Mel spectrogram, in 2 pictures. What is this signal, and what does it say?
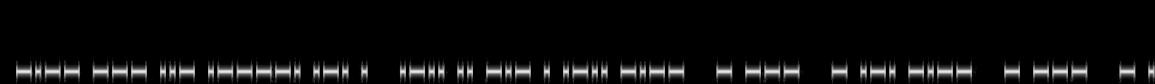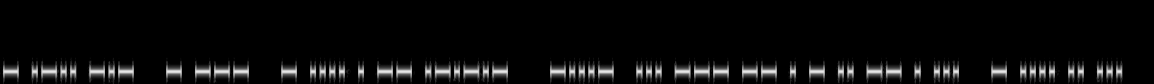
Morse code, heard as a keyed tone, about 25 wpm, 600 Hz. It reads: YOU'RE LIKELY TO TRY TO TALK TO THEM. <BT> SOMETIMES THIS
